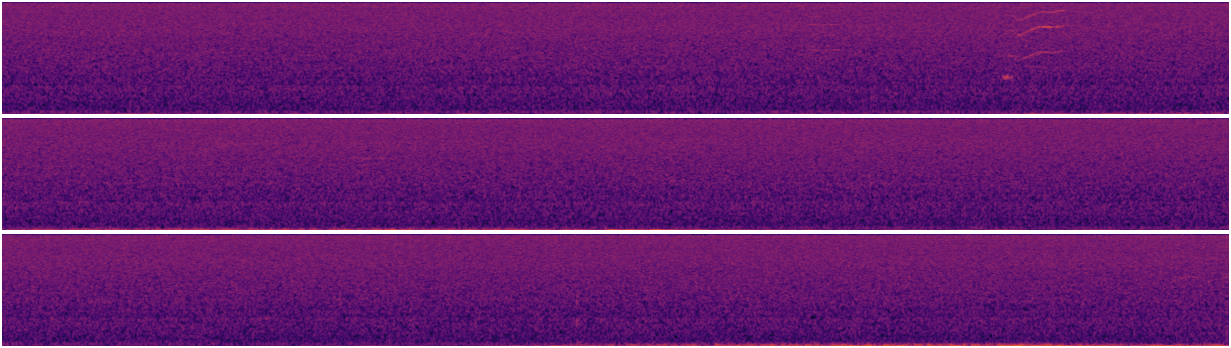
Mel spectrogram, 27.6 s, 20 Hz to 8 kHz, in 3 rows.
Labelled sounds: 6.1	6.3	killer whale, offshore, 4.2 to 4.3 kHz
7.6	8.1	killer whale, offshore, 1.6 to 6.3 kHz

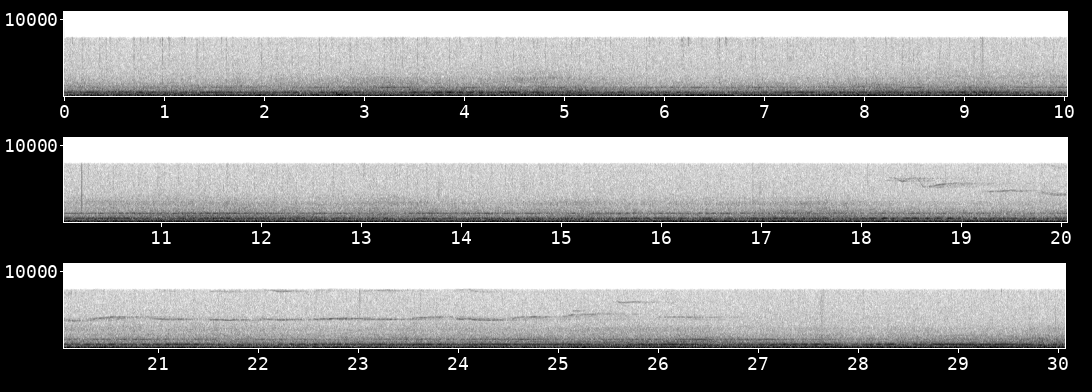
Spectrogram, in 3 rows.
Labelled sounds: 19.8	21.9	killer whale, southern resident, 2.9 to 4.4 kHz
22.6	23.4	killer whale, southern resident, 6.6 to 8.0 kHz
25.0	25.9	killer whale, southern resident, 4.1 to 6.1 kHz

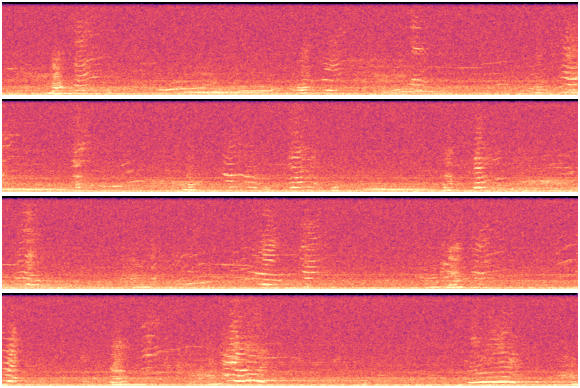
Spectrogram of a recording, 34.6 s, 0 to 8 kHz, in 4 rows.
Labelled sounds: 1.1	1.6	humpback whale, 1.6 to 3.3 kHz
2.5	2.8	humpback whale, 0.99 to 1.2 kHz
4.7	5.1	humpback whale, 1.2 to 2.8 kHz
6.1	7.6	humpback whale, 0.83 to 2.9 kHz
8.3	8.7	humpback whale, 0.86 to 2.6 kHz
9.7	9.9	humpback whale, 2.2 to 2.8 kHz
11.5	12.5	humpback whale, 0.83 to 1.7 kHz
13.0	13.3	humpback whale, 0.80 to 1.9 kHz
15.7	16.0	humpback whale, 0.80 to 1.1 kHz
16.4	17.7	humpback whale, 0.83 to 2.2 kHz
18.5	18.8	humpback whale, 2.8 to 3.1 kHz
20.4	22.1	humpback whale, 0.80 to 3.0 kHz
23.9	24.8	humpback whale, 1.3 to 3.7 kHz
25.6	26.2	humpback whale, 1.3 to 4.2 kHz
27.5	29.7	humpback whale, 0.86 to 3.5 kHz
33.0	33.6	humpback whale, 0.80 to 3.0 kHz
34.2	34.5	humpback whale, 0.83 to 1.1 kHz

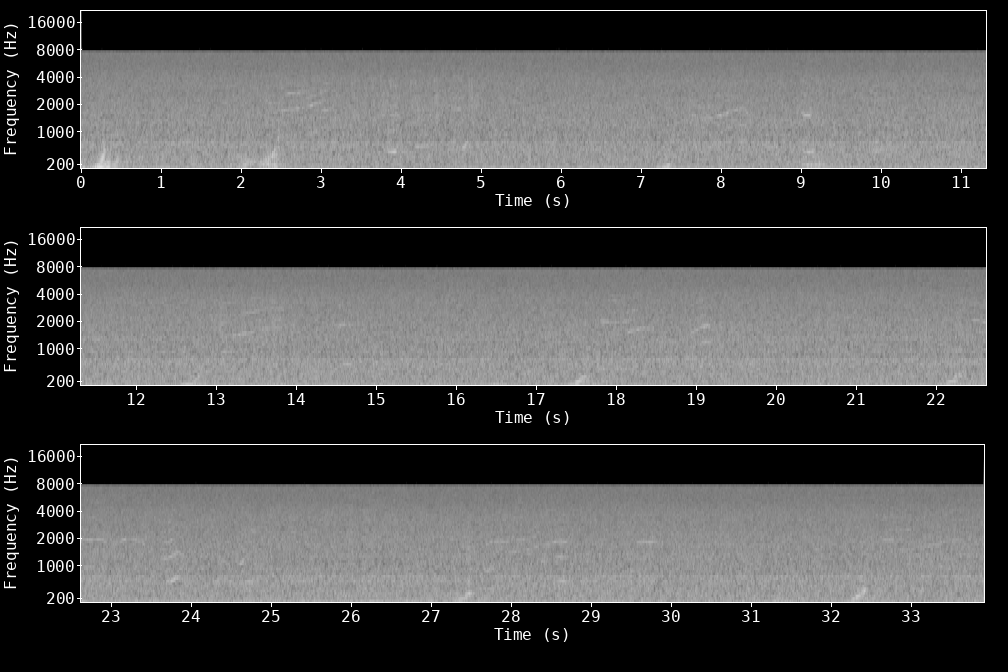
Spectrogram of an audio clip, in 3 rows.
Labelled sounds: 2.5	2.9	humpback whale, 1.7 to 2.8 kHz
7.9	8.3	humpback whale, 1.4 to 1.8 kHz
13.2	13.7	humpback whale, 1.3 to 2.8 kHz
17.8	18.5	humpback whale, 1.5 to 2.1 kHz
22.5	23.0	humpback whale, 1.8 to 2.1 kHz
23.6	23.9	humpback whale, 1.2 to 1.5 kHz
27.7	28.7	humpback whale, 1.6 to 1.9 kHz
29.6	29.8	humpback whale, 1.8 to 1.9 kHz
33.2	33.5	humpback whale, 1.6 to 1.9 kHz

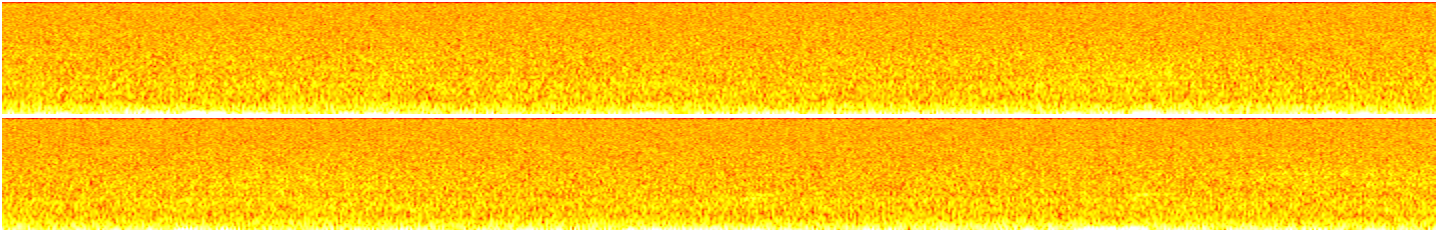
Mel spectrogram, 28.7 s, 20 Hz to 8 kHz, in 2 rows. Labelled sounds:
21.8	22.1	humpback whale, 0.80 to 0.96 kHz

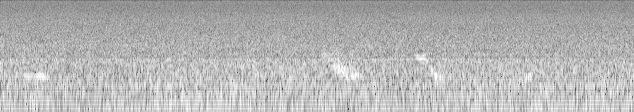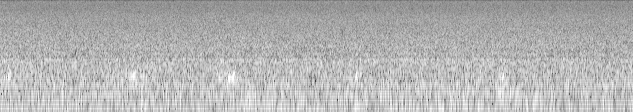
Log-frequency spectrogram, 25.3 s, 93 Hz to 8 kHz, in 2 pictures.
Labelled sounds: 8.3	8.6	humpback whale, 0.80 to 0.96 kHz

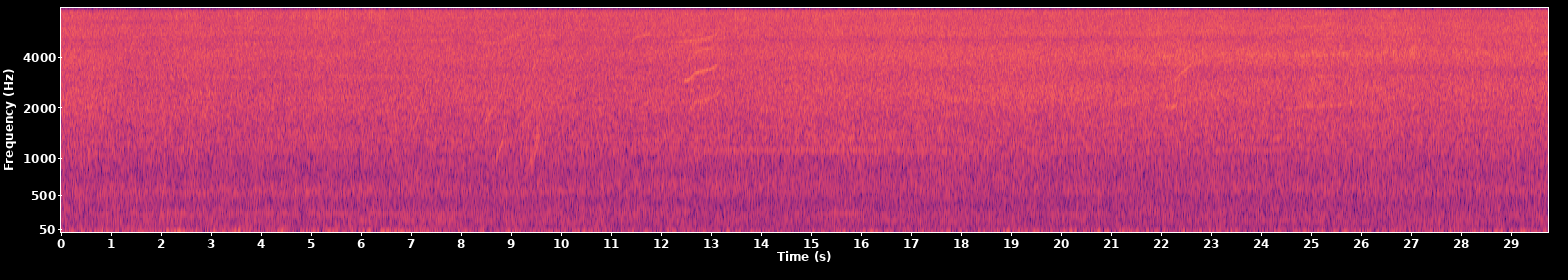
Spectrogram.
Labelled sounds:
12.3	13.1	killer whale, 2.2 to 5.5 kHz
22.1	22.6	killer whale, 2.0 to 3.9 kHz

